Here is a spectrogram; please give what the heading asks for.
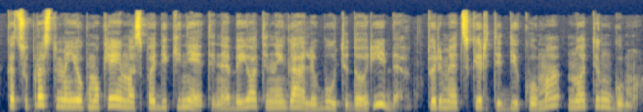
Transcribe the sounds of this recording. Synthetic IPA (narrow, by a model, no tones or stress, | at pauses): kɐt̪sʊpɾɑːst̪ʊmʲɛjoːkmoːkʲeːjɪmɐspɐd̪ʲɪkʲɪnʲeːt̪ʲɪnʲɛɐbʲejoːt̪ʲɪnɐɪɡɑːlʲɪbuːt̪ʲɪd̪oːɾʲiːbʲɛ̰t̪ʊɾʲɪmʲɛɐt̪ʲsʲkʲɪɾʲt̪ʲɪd̪ʲiːkʊmɑnuɔt̪ʲɪŋɡʊmo̰ː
